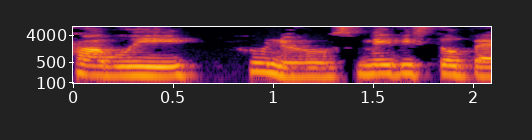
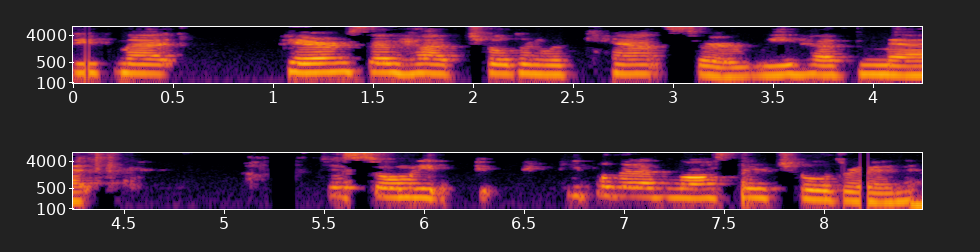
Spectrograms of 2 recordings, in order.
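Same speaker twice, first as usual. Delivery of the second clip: choked-up, voice catching, nearly crying. Speaker sharing a personal experience, close to tears. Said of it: "and I'm gonna cry".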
